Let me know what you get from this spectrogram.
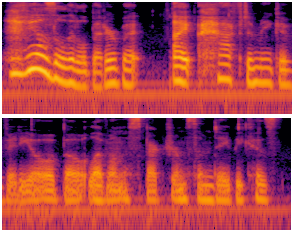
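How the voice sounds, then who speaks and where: A young woman with a hoarse, heavily gravelly voice, talking to her webcam at home. Her tone is dark and husky, and she rambles with plenty of "like" and restarts. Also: fairly low pitch, a little fast. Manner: rambling, self-interrupting, frequent "like". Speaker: vlogger. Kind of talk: casual talk to camera. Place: small home room, indoors.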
